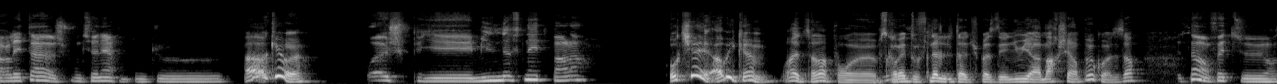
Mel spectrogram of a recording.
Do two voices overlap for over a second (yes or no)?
no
